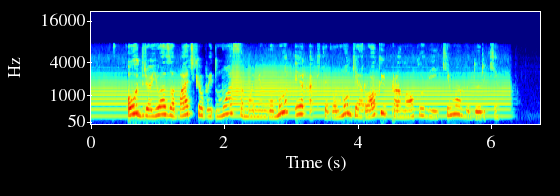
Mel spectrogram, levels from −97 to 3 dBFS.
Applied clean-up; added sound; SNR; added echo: none; Trumpet; 9 dB; none.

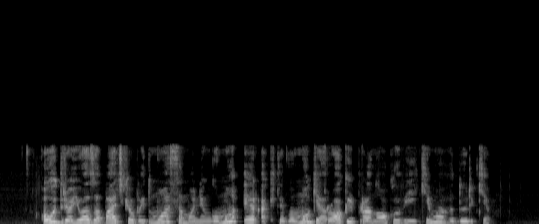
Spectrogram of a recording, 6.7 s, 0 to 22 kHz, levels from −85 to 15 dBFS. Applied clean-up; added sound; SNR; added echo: none; none; none; none.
